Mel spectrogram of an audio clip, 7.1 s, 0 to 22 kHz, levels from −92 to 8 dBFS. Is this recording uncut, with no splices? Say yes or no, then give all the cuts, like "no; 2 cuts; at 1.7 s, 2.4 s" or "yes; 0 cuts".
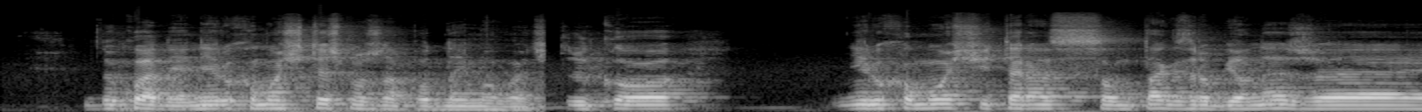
no; 1 cut; at 2.7 s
